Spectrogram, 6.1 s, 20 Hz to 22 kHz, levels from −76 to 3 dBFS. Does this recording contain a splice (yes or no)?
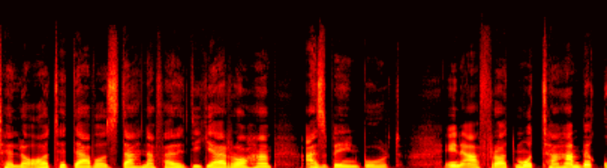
no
